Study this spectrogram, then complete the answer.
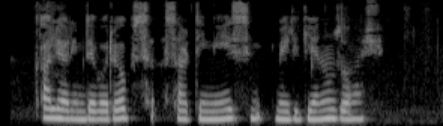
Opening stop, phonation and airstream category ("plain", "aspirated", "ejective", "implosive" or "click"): ejective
